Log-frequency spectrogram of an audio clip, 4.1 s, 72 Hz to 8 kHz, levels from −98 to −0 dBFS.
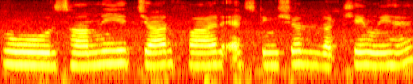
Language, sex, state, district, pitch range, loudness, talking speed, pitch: Hindi, female, Haryana, Jhajjar, 210-230 Hz, -15 LUFS, 130 wpm, 215 Hz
